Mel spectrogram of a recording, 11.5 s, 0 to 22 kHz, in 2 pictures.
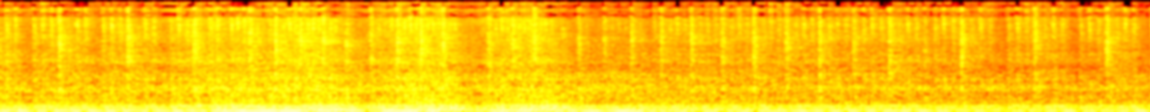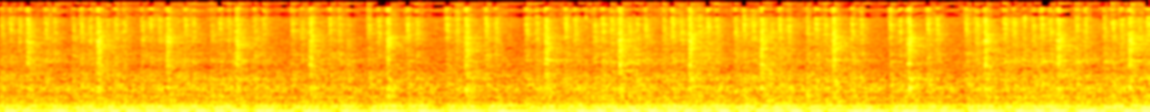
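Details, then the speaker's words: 1958 Karmann Ghia air-cooled flat-four after rebuild, first start after adjusting rocker/valve clearances (valves were being held open) and swapping the carburetor: brief rev then steady, even idle with no clatter or misfire; normal idle. "So, that's how it was just um setting the rockers, the adjustments on the valves, and it turned right on."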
